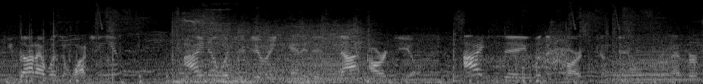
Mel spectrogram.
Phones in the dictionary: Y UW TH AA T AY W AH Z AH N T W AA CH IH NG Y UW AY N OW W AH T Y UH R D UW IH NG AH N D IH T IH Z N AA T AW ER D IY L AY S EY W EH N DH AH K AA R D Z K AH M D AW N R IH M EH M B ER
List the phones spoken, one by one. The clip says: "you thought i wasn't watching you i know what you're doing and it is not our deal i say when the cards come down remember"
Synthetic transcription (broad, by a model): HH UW TH AA T AY W AH Z AH N T W AA CH IH NG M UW AY N OW W AH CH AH R D UW IH NG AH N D IH T IH Z N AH T AW ER D IY L AY S EY W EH N DH AH K AA R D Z K AH M D AW N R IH M EH M B ER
